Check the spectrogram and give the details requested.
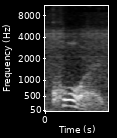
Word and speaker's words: chord: Nous avons un mot ça qui c'est chord. Chord. So we have CH. CH là, il est prononcé comme K. Même ensemble avec la lettre K, il est prononcé K.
